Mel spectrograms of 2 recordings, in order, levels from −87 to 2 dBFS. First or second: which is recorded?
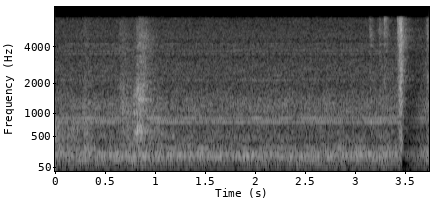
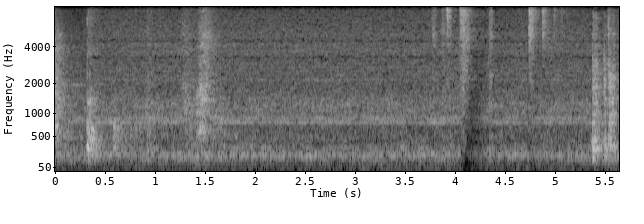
first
